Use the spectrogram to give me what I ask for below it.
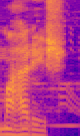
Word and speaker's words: Maharshi: Mas esse não foi o caso de Ramana Maharshi, que também pode ser pronunciado como Maharishi.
